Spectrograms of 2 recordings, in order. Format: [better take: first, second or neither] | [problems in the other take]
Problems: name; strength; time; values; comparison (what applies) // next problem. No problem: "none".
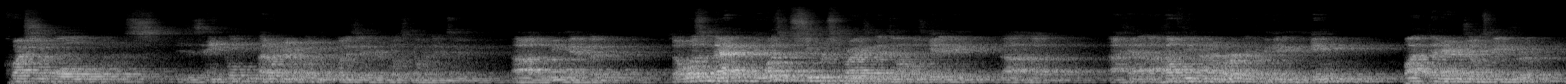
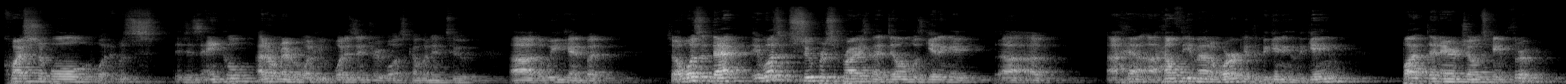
second | room echo; strong; dies away in 2.3 s; slight in the second // off-mic speech; far; far in the second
